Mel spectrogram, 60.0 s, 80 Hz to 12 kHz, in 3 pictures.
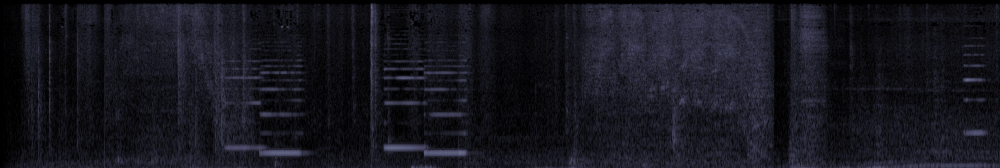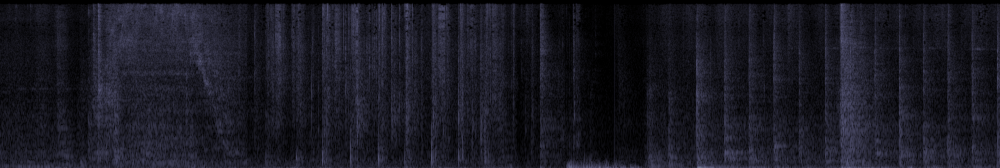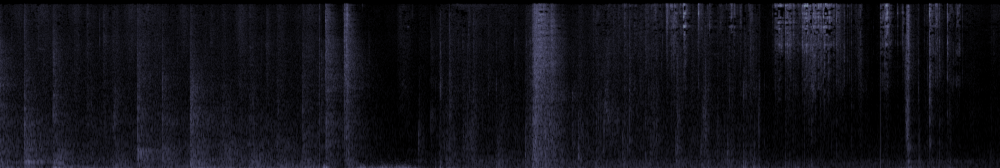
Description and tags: A one minute walk through an old factory building in Reading, PA converted into an arts center called GoggleWorks (the factory made safety goggles among other things). Sounds include footsteps on creaky floor, elevator ride, climbing metal staircase. Recorded with Tascam DR40.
